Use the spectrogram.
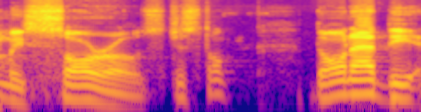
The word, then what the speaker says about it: Soro: His name is spelled Soro, not sorrow. Soro.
